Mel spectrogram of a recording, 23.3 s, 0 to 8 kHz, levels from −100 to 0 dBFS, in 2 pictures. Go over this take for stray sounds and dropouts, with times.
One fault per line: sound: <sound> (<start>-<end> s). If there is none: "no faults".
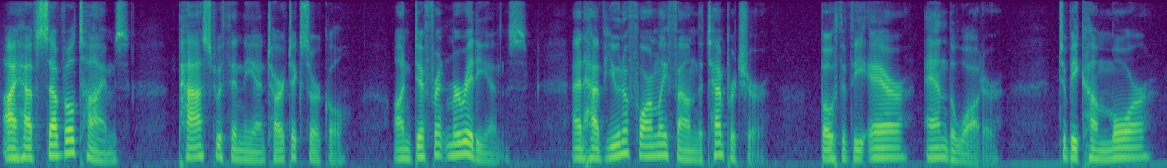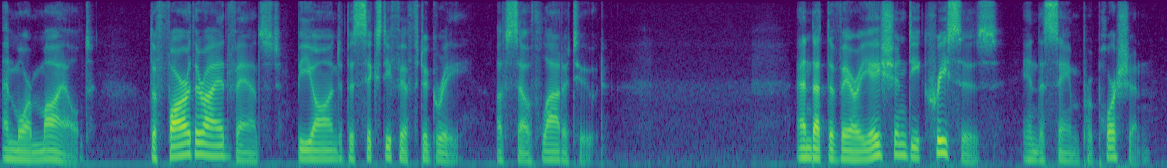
no faults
